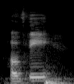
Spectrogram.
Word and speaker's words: Hovde: complete and total endorsement I know it's pronounced hovde hovi but I've always pronounced it HOV day because that's just how my culture has done it but this is good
